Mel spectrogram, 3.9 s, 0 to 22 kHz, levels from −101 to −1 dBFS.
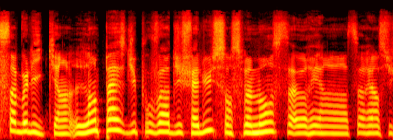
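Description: At 2.77 s the speech drops abruptly by about 5 dB and stays at that lower level to the end of the clip, a sudden gain jump. The likely cause is a digital gain setting applied between one sample and the next with no ramp. What separates this from a speaker turning away or an automatic gain control easing down is that the background noise falls at the same instant and by the same amount, with no gradual slope.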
